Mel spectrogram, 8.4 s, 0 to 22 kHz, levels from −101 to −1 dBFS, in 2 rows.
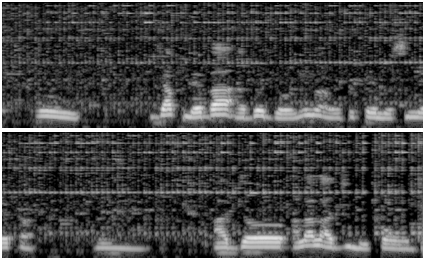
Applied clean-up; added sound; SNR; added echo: classical method Wiener filter.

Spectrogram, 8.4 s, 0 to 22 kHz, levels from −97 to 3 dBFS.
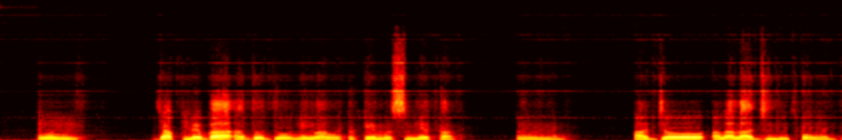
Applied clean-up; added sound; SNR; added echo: neural mask model DeepFilterNet 3.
